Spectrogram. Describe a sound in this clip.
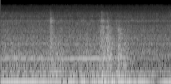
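Metal parts clank sharply a few times.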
